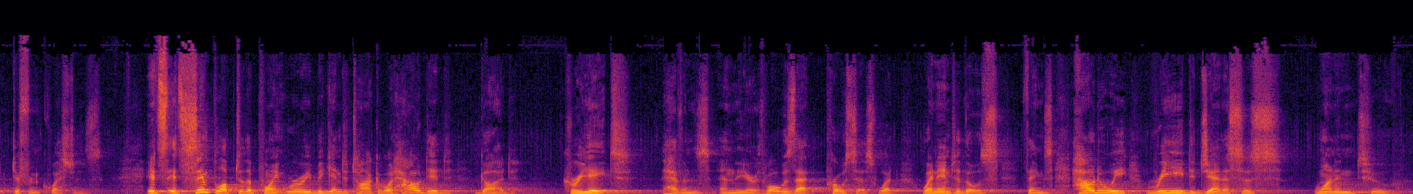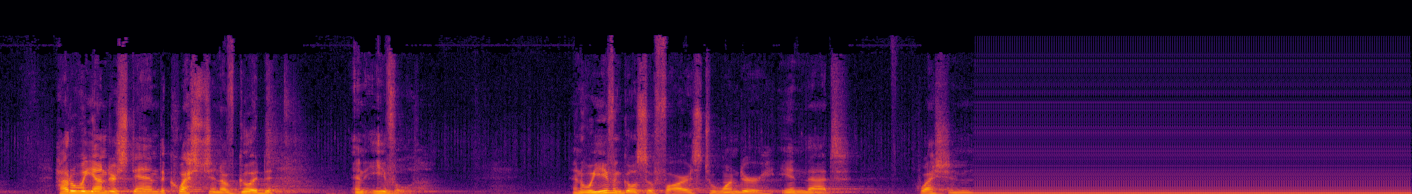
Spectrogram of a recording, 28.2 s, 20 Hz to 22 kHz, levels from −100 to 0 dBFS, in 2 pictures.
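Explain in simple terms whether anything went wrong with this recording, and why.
Something did go wrong near the end. From 23.89 s to the very end, the audio turns into a system hang loop. The computer or its audio driver froze, but the sound hardware kept replaying the last chunk it had been given, over and over. That chunk is only 23.22 ms long, which fits a 1024-sample buffer, so instead of a stutter you hear a steady buzz at about 43 Hz, repeating roughly 190 times until the clip ends.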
